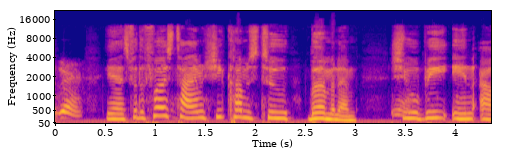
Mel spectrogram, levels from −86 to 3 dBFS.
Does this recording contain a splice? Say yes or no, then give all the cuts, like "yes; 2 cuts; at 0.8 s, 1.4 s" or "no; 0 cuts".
yes; 1 cut; at 2.4 s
